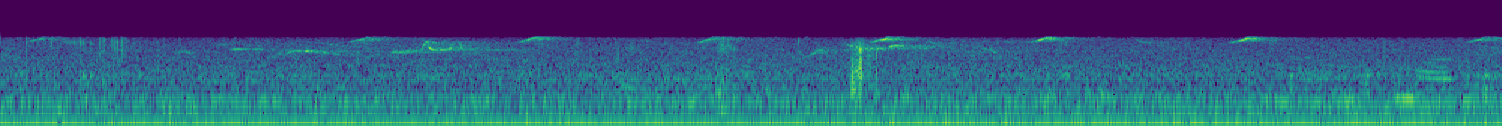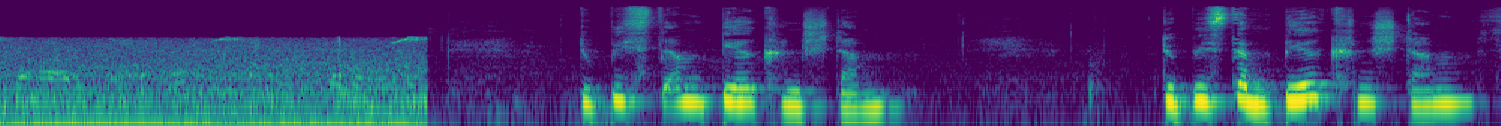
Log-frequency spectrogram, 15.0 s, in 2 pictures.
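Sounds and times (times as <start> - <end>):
birds chirping: 0.0 - 9.8
background hiss: 0.0 - 15.0.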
